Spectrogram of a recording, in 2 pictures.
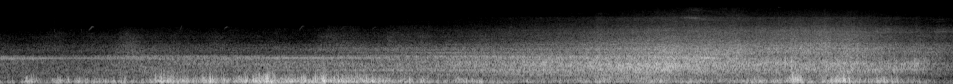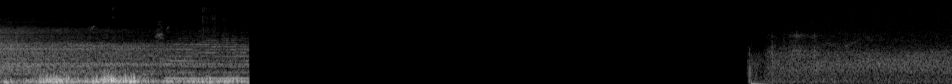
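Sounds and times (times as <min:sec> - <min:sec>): passenger train passing: 0:00.0 - 0:12.0.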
